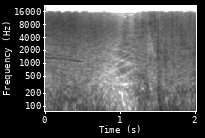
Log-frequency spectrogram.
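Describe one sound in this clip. Fire bursts and crackles.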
